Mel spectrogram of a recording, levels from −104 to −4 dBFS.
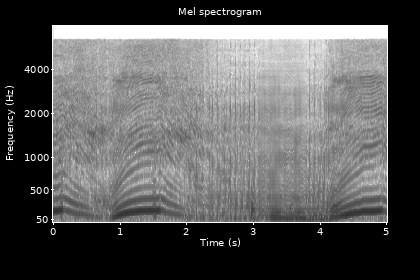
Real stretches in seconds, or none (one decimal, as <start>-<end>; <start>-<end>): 0.0-3.1; 3.8-5.0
